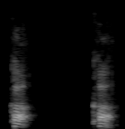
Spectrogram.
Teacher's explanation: What happens if you really observe, the tongue actually raises and touches the palate. And it blocks the air from coming, and then it releases it.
